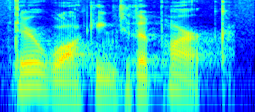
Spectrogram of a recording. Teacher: two is not stressed and it's after a consonant we pronounce it ta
